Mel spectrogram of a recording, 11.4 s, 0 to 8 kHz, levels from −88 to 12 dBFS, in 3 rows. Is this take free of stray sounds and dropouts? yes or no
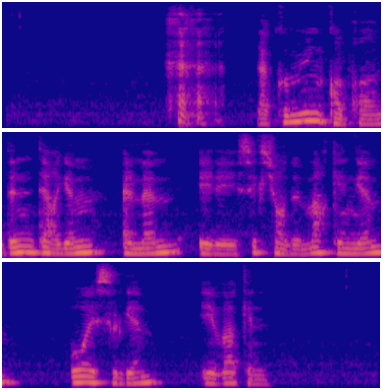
no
